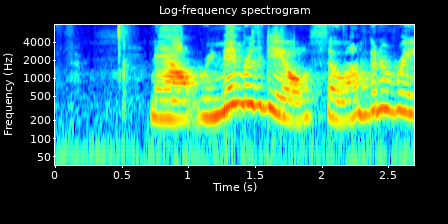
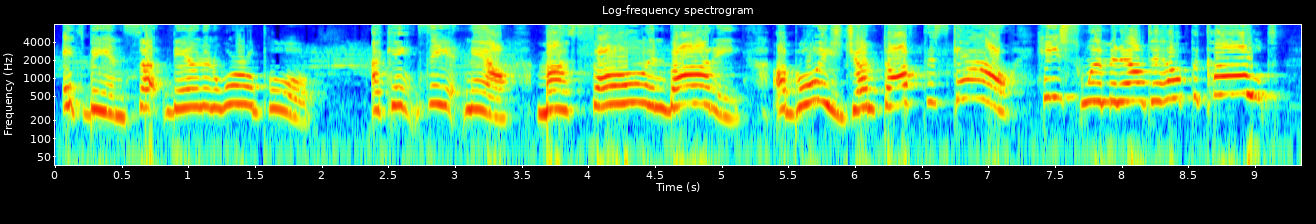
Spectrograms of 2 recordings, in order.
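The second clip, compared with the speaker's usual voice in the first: short anxious bursts that rise higher; nervous report; 5 semitones higher, 6 dB louder than usual. Acted. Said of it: "reporting in short, nervous sentences".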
